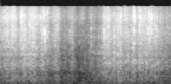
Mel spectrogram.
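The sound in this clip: Paper slips crinkle and rustle while names are drawn for a Patreon giveaway, a continuous soft crumpling that swells and eases in waves, with no talking.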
